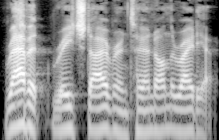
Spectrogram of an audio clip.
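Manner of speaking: ordinary delivery, nothing marked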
